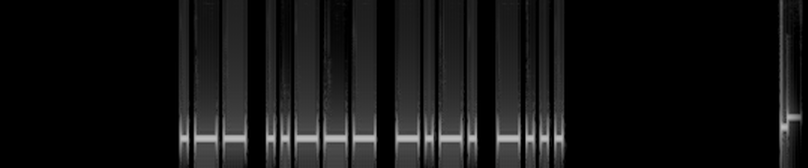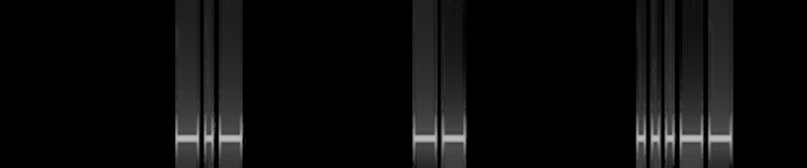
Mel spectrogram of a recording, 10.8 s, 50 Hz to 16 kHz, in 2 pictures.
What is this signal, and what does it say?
Morse code, heard as a keyed tone, about 25 wpm, spaced as for 12 wpm, 700 Hz. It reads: W2CB KM3
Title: USA Call Signs - 8x Character Spacing - 25wpm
